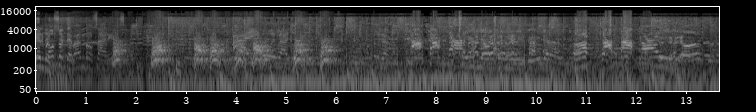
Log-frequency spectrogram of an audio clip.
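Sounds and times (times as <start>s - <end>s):
speech: 0.0s - 2.6s
dog barking: 1.5s - 6.2s
laughter: 7.4s - 13.5s.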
